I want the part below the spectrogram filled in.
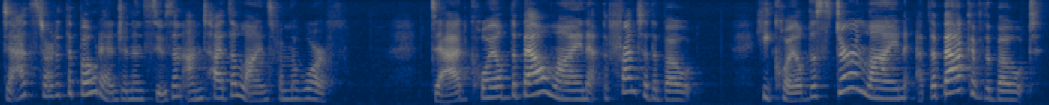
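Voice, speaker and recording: Lively woman reading a children's storybook. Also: medium pitch. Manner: expressive, emphatic phrasing for young children. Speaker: primary school teacher reading aloud. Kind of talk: children's storybook read-aloud.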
